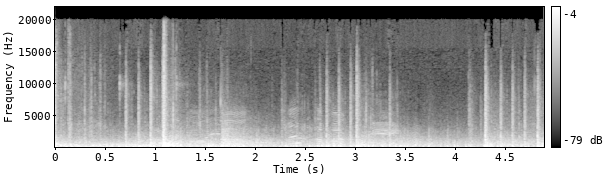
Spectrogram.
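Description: Machine gun bursts and scattered gunfire crackle through a Gates of Hell battle at the Mannerheim Line during the Battle of Summa, with sharp irregular shots over a dense, continuous combat din.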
